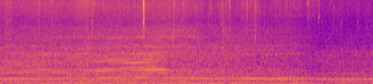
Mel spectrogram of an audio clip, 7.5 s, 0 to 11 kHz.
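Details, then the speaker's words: Rear wheel bearing noise on a BMW 328i E36 Touring Individual with M52 double-VANOS engine while driving: steady droning hum over road noise that shifts with road speed, compared to being in an airplane. "Pourquoi dans un avion? Le bruit du roulement, tu sais. Mais du bruit, il y en a partout sur cette caisse."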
